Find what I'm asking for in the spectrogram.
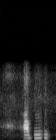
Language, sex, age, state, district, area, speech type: Bengali, male, 18-30, West Bengal, Birbhum, urban, conversation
